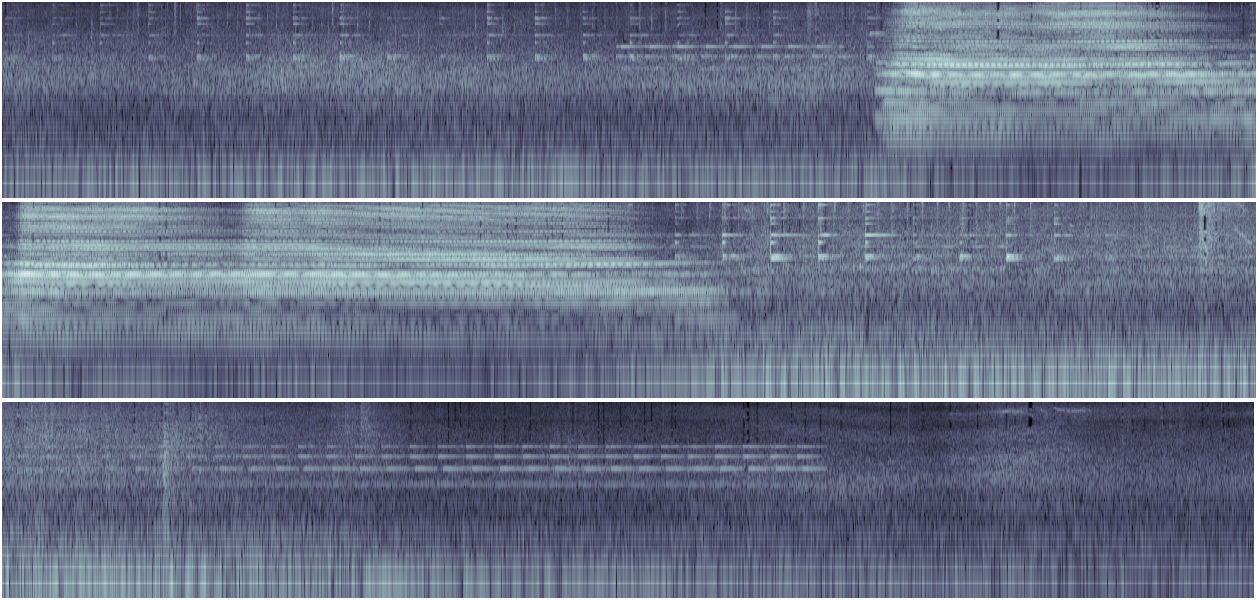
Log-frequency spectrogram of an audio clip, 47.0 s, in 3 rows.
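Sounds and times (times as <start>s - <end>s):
crossing bells ringing: 0.0s - 14.7s, 19.7s - 29.9s, 31.5s - 42.1s
locomotive engine rumble: 0.0s - 47.0s
locomotive horn: 10.8s - 25.1s.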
